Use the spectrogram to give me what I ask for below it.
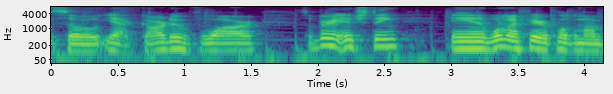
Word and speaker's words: Gardevoir: gardevoir i've been saying gardevoir uh like all time it's like not horrible pronunciation but it's gardevoir not god of war so checked with the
